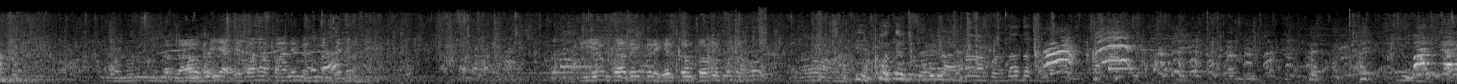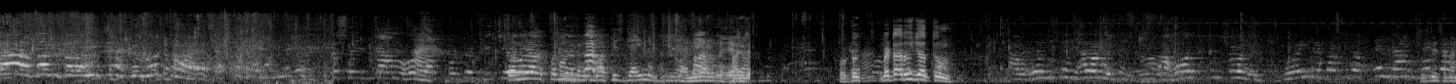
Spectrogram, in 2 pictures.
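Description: Feet splash and slosh through shallow muddy water.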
